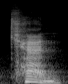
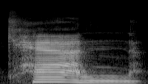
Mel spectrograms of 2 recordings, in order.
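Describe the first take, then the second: First: The final nasal sound is weak and quickly dropped. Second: The final nasal sound is fully held and resonant. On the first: The speaker calls it wrong. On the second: The speaker calls it right.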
